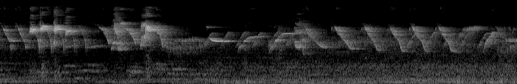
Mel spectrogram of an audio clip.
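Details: Lively canary song opening with sharp high chips, then flowing into a fast series of repeated downward-sweeping notes forming a continuous rippling trill.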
